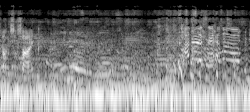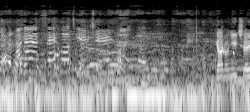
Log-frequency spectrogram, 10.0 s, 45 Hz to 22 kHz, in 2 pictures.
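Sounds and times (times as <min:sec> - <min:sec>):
crowd chatter: 0:00.0 - 0:10.0
music with heavy bass: 0:00.0 - 0:10.0.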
